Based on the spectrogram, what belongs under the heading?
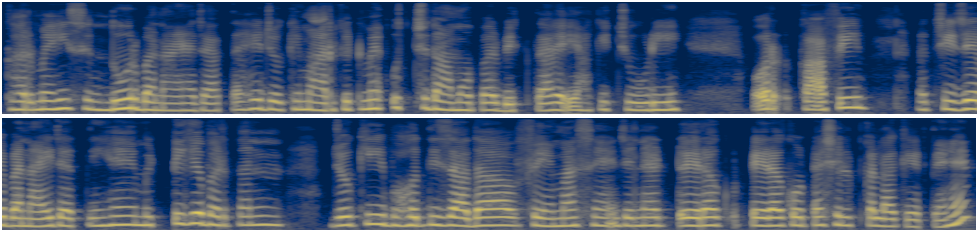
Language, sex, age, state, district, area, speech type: Hindi, female, 18-30, Madhya Pradesh, Bhopal, urban, spontaneous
